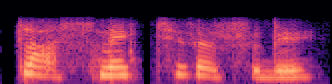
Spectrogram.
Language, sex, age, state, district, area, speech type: Marathi, female, 30-45, Maharashtra, Kolhapur, rural, conversation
